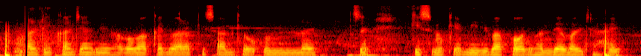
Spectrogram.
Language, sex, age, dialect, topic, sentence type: Magahi, male, 18-24, Western, agriculture, statement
